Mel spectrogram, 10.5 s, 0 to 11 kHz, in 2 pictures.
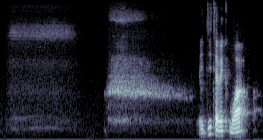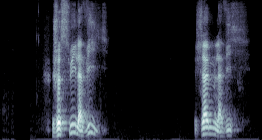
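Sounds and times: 
loud airy exhale: 0.1s - 4.0s
slow deep breath drawn in: 0.1s - 4.0s
speech: 4.0s - 5.0s, 6.3s - 7.4s, 9.2s - 10.2s.

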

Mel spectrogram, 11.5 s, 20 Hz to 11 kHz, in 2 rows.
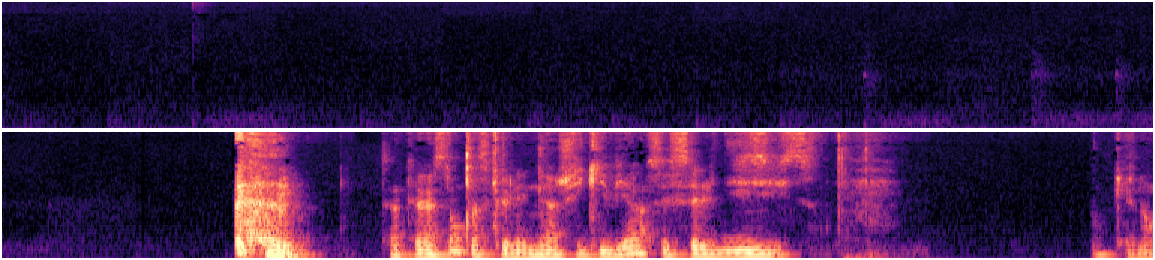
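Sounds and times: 
short raspy throat-clearing cough: 6.9s - 7.4s
speech: 7.0s - 10.2s, 11.2s - 11.4s.

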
